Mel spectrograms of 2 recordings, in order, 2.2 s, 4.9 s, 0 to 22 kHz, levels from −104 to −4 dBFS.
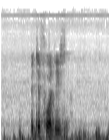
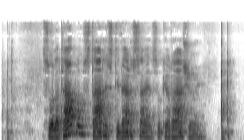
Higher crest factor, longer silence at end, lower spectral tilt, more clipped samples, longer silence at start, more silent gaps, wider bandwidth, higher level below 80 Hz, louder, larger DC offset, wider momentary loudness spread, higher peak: about the same, 20 dB vs 20 dB; second, 0 s vs 0.25 s; first, -8.5 dB/octave vs -6 dB/octave; neither; about the same, 0.25 s vs 0.15 s; neither; first, 15 kHz vs 11.5 kHz; first, -36 dBFS vs -58 dBFS; first, -18 LUFS vs -26 LUFS; neither; first, 21 LU vs 16 LU; first, 0 dBFS vs -8 dBFS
